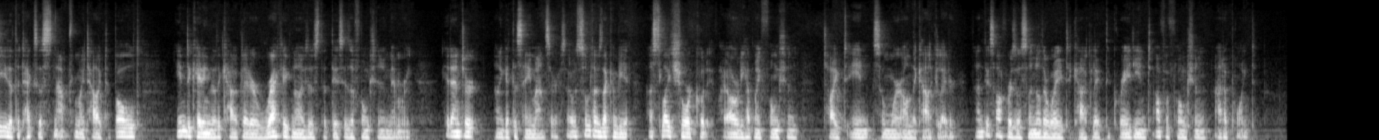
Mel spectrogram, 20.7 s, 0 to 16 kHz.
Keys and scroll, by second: 0.9 x, 7.0 Return.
